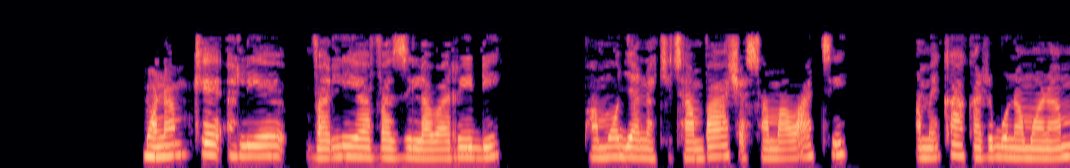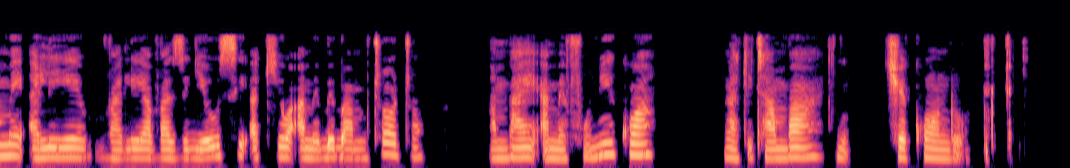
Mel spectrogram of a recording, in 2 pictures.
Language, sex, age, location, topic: Swahili, female, 25-35, Mombasa, health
